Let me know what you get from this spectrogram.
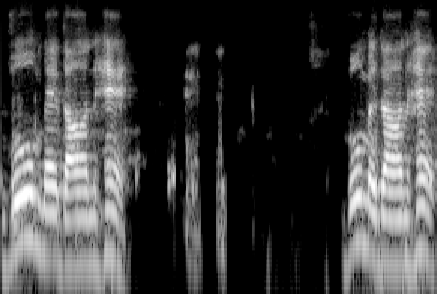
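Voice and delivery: deliberate teacher cue; slow prompt. Shown as a demonstration. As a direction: say it slowly so pupils catch it. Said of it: "teacher prompt repeated".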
